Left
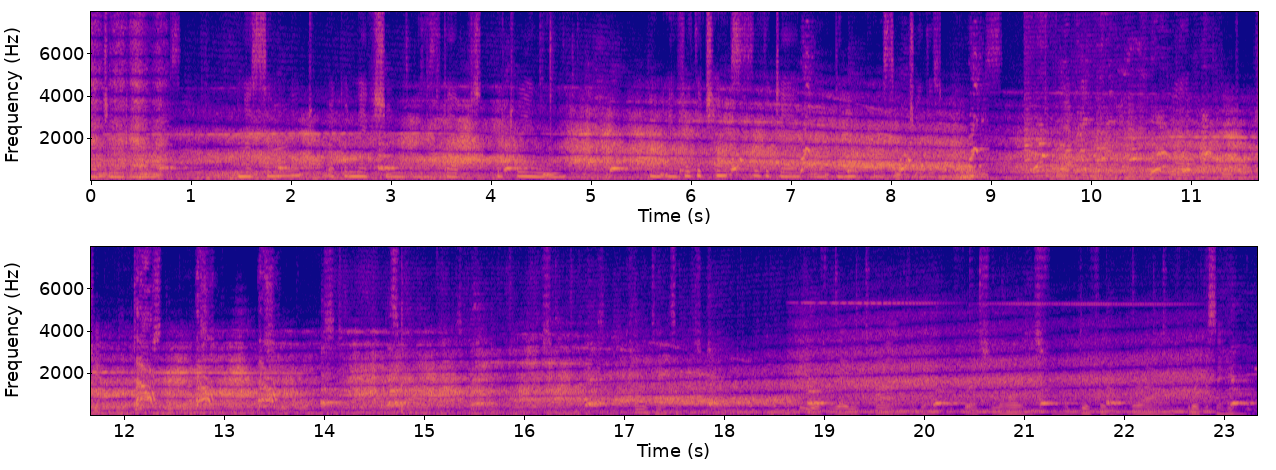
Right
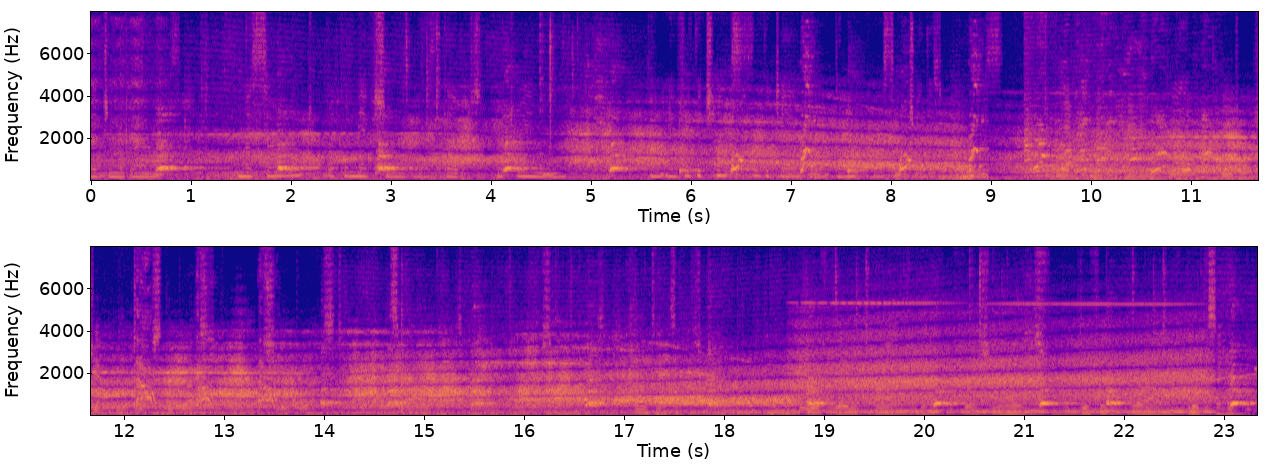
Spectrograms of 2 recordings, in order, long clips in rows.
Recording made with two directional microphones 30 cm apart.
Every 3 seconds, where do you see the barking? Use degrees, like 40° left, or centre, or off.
60° right, 50° right, 20° right, 10° left, centre, 30° right, 50° right, 70° right.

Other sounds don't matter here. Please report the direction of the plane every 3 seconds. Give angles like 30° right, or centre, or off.
50° left, 40° left, 30° left, 10° left, 20° right, 40° right, 50° right, 60° right.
